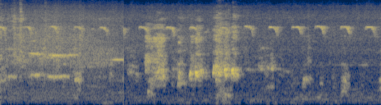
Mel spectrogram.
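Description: Ducks quack and honk in a noisy flock nearby, repeated calls overlapping in short bursts with no talking.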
